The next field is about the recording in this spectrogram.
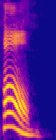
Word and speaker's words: calm: The calm before the store. Does he want me to say column or calm? – Calm. Calm. You say it exactly right. Calm. – Well, I don't pronounce L in calm.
